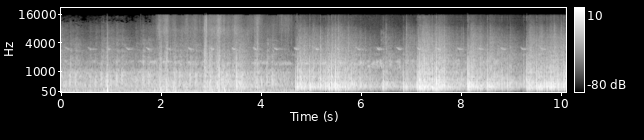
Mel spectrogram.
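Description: Fireworks burst and crackle in the sky.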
